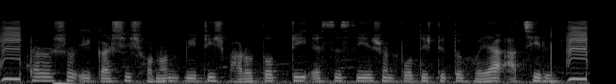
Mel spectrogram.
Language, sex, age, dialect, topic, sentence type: Bengali, female, 18-24, Rajbangshi, agriculture, statement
